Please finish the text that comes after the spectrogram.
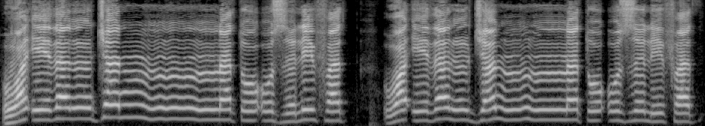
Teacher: نون کے اوپر تشدید ہے، یہاں پر غنہ کر کے پڑھیں گے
